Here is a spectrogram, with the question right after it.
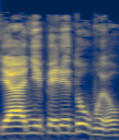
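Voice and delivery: growled loudly, snarling. Narrator reads a character's retort in an argument, loud growl. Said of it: "громко прорычал Гейб".

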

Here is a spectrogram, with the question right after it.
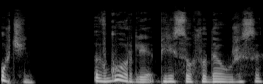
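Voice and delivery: plain

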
